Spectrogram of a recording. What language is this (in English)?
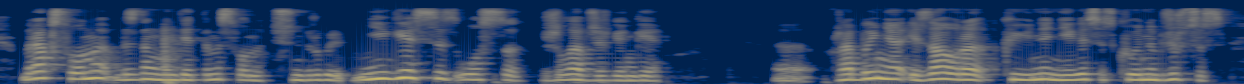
Kazakh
